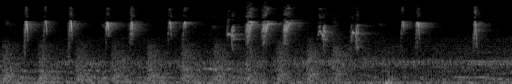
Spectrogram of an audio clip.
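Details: Sunbird (kolibri ninja) singing as a lure and tutor for other birds: quick, high, sharp chirps and ticks repeated unevenly, several per second, over a soft background hum.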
